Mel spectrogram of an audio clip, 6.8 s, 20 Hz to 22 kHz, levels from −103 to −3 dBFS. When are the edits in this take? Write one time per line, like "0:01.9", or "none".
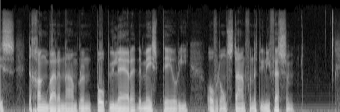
0:01.6
0:03.2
